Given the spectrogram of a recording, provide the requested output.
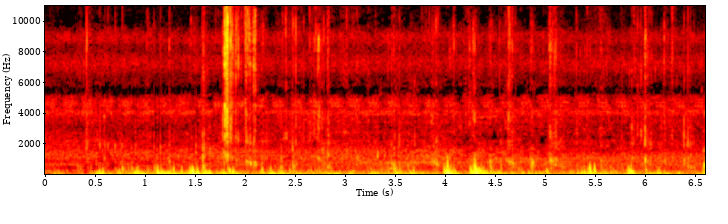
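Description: A dog eating noisily, with irregular wet crunching, slurping and smacking sounds in quick succession.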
